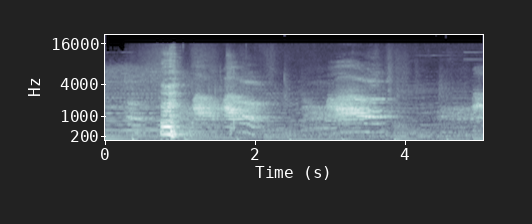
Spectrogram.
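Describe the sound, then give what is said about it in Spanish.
An unspayed female cat meows several times at home, moderately quiet, the mewing calls spread across a few seconds with soft low thumps between them. “Nos va a explotar el gato, ¿eh? Madre mía. Ay, pobrecita.”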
